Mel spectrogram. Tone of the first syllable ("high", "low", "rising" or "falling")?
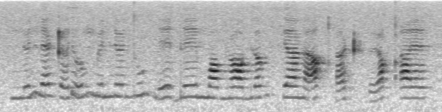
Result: rising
